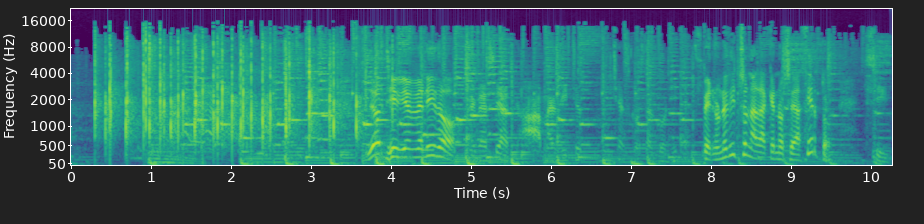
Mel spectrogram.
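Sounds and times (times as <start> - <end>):
welcoming applause: 0.3 - 4.2
speech: 3.7 - 10.2.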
